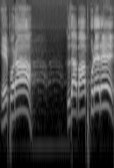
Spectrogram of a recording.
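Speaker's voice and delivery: put-on loud, high, bossy moneylender calling the boy; arrogant moneylender. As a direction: bark at the child like a rich lender. (उद्धट सावकाराचा मोठा आवाज)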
